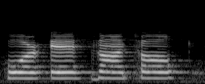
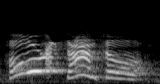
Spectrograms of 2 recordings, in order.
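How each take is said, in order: First: It is said in a robot voice. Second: It is said in a country voice.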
